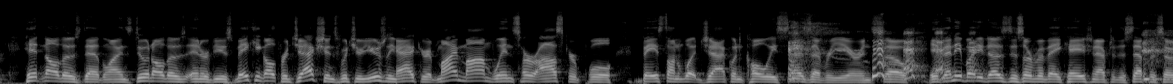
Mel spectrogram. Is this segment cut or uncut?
cut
